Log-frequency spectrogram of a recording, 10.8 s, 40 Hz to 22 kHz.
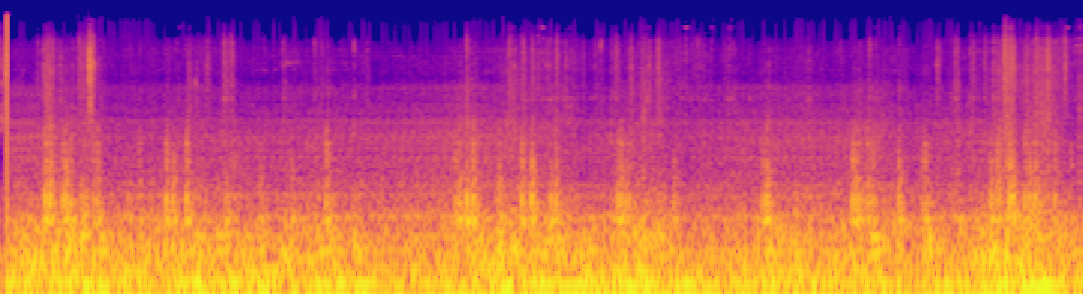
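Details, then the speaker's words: Mercedes E350 on the road after one drop link was replaced: irregular dull knocks from the front over bumps above road rumble, possibly louder than before, seemingly front right; worn anti-roll bar drop link suspected. "yeah that's probably even louder now I've done that drop link so right let's get back it sounds like it's coming from the front right"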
